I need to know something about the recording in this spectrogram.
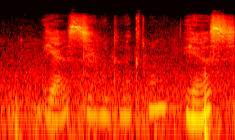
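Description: Faint, quiet speech, partly whispered: women talking softly, away from the microphone.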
